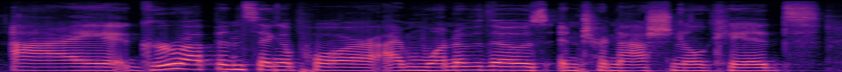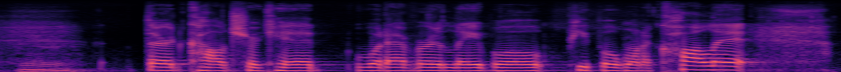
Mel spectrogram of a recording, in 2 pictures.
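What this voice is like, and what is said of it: American-sounding international school accent. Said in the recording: “I have this, you know, international school accent ... But you sound so American.”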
